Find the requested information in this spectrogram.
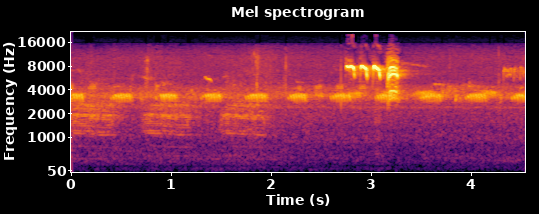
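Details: Crickets chirp steadily beside a river at sunset in South Korea, with short, high, pulsed notes repeating about twice a second.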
